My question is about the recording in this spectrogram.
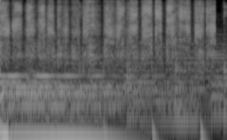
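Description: Marker pen rubbing across a whiteboard in quick strokes as words are written, over background music. A deep bass hit at the start dies away over the first second and a half.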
